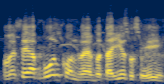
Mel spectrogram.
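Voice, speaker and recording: A man's voice: a little high, lively intonation, brisk, pushed and bright. A man, an agency employee talking on the phone. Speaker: gas agency employee taking a call. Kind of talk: phone conversation. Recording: noisy phone call with background ambience.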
